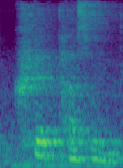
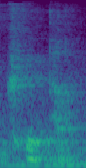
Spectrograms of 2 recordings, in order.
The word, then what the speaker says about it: 크레타: 이러니까 좀 낯설게 느껴지지만이 그대가 원래 발음은 크레타 크레타 그래서 그리스 신화에도 나오는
